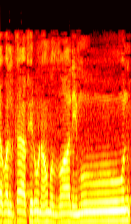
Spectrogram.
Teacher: کاف کو 2 حرکات لمبا کریں گے، رو کو 2 حرکات لمبا کریں گے اور را کو پر پڑھیں گے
